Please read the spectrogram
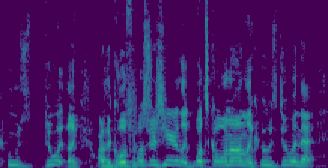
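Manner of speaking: high, puzzled excited questions; baffled by what's happening; confused surprise. Retold or imitated. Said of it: "You're like".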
